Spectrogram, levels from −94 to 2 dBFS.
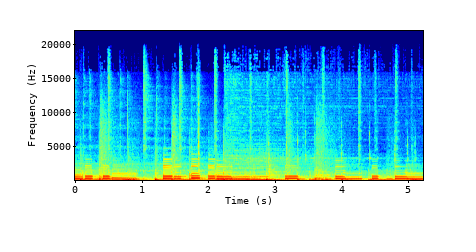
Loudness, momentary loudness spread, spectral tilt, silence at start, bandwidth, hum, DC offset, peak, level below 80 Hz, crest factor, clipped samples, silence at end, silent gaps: -15 LUFS; 5 LU; -8 dB/octave; 0 s; 17.5 kHz; none; under 0.1%; -2 dBFS; -20 dBFS; 12 dB; under 0.1%; 0 s; none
